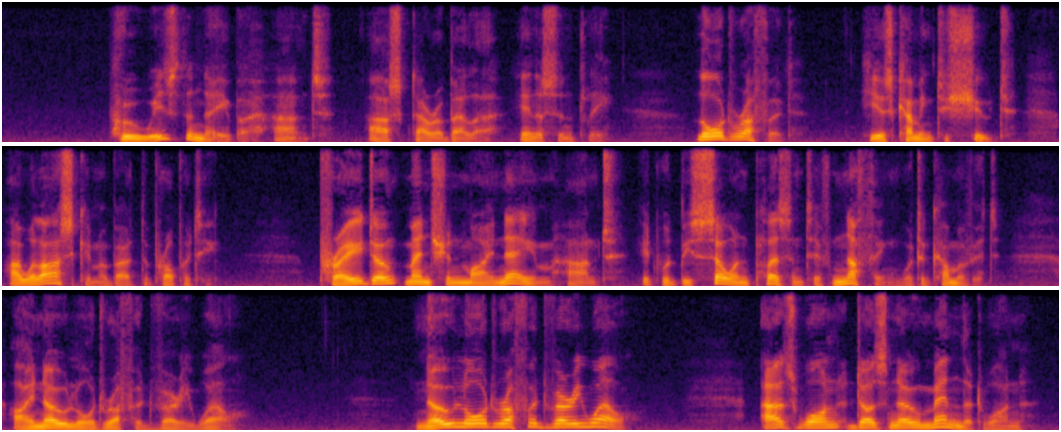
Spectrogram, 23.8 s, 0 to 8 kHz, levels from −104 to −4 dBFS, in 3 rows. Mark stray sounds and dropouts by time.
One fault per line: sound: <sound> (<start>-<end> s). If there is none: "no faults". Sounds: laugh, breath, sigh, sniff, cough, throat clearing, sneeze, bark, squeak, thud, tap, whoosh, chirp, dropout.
no faults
